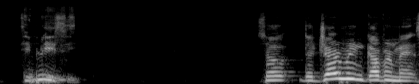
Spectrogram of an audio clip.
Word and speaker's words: Tbilisi: Tbilisi. Tbilisi.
